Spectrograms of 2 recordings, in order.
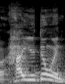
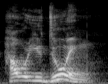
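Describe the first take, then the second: First: "How you doing?" run together with "are" dropped; casual reduced form. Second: Said in the usual way. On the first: Shown as a demonstration. Teacher shows fast speech, casual reduced form. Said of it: "no suena el R". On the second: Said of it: "Cuando lo dicen rápido".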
